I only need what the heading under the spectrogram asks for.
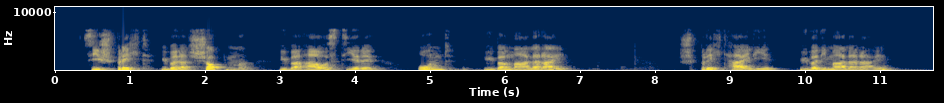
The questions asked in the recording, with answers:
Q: Spricht Heidi über die Malerei?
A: Ja, ganz genau. Sie spricht über die Malerei.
